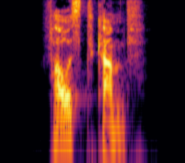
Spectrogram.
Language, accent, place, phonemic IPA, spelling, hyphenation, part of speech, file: German, Germany, Berlin, /ˈfaʊ̯stˌkamp͡f/, Faustkampf, Faust‧kampf, noun, De-Faustkampf.ogg
- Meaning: fistfight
